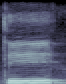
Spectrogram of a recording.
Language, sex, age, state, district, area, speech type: Punjabi, male, 30-45, Punjab, Barnala, rural, spontaneous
